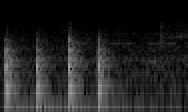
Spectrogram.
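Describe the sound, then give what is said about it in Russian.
Four firm knocks on a door at night land in a quick, even rhythm within about a second. They are sharp and fairly loud, with no voices. “Вечером, когда уже было темно, вдруг в дверь кто-то постучал.”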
